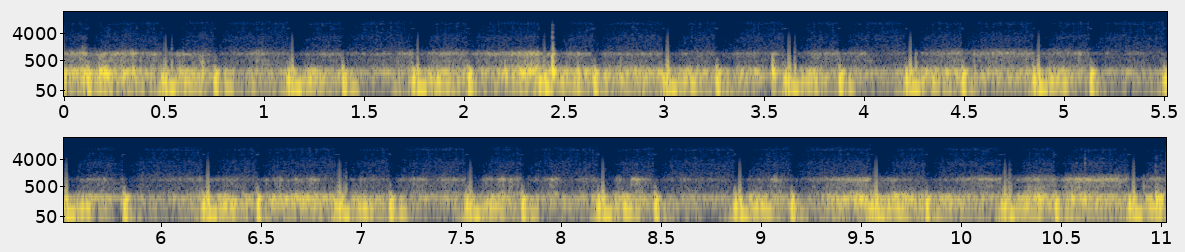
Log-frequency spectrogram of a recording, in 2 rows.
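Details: A person's own heartbeat through a stethoscope while playing the horror game Slender, which they say frightens them: muffled beats at about 90 a minute, partly masked by a steady hum and rubbing noise.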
